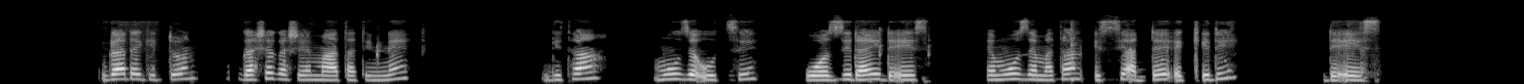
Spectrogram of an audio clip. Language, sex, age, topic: Gamo, female, 25-35, agriculture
